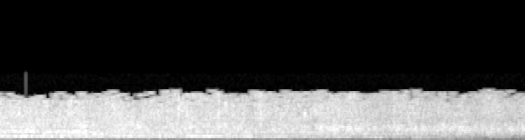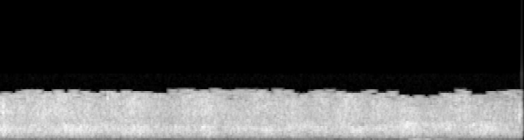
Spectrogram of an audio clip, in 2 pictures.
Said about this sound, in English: So you give a big round of applause to signify your blessings to her.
